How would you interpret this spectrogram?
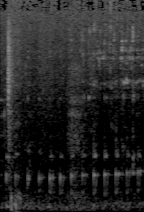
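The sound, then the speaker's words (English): Ardbeg Drum whisky glugs from a bottle into a glass in a quick, steady series of hollow gurgles, fairly quiet, opening with a brief clink. No one speaks. “Well, I'm pouring while you're looking.”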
